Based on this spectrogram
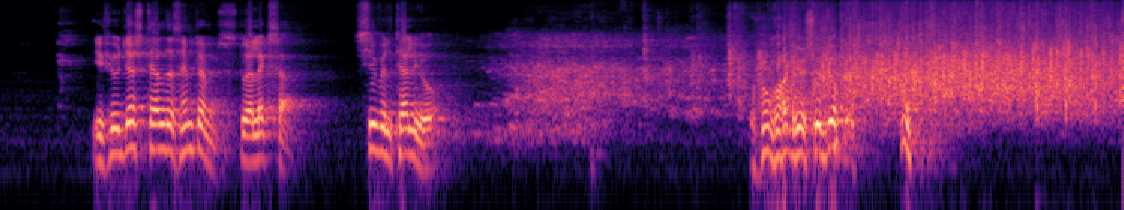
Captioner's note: laughter/Applause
